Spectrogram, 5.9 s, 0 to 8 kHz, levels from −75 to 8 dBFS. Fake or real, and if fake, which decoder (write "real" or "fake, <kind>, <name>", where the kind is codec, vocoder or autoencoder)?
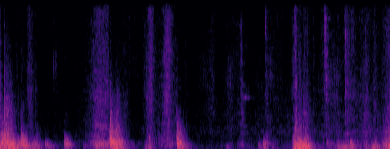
real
